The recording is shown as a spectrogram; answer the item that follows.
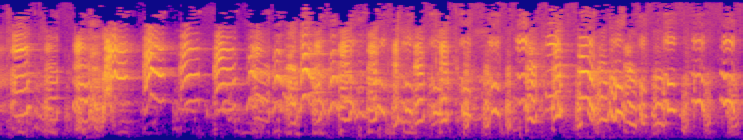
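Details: Litter of Springer Spaniel puppies, three weeks old, at play in a box: dense overlapping squeals and whimpers, quick and irregular, some rising into thin high notes.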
